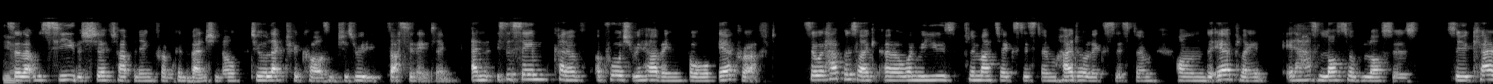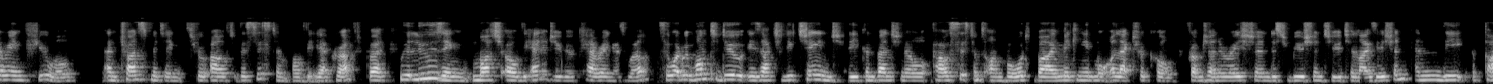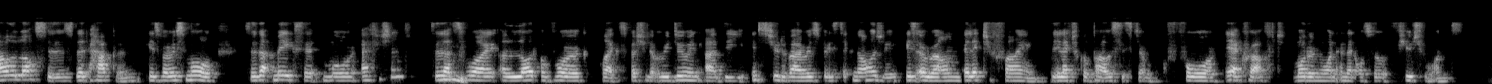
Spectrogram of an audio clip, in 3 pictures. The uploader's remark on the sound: Due to the COVID-19 pandemic, this episode was recorded virtually, so we apologise for any dips in audio quality.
